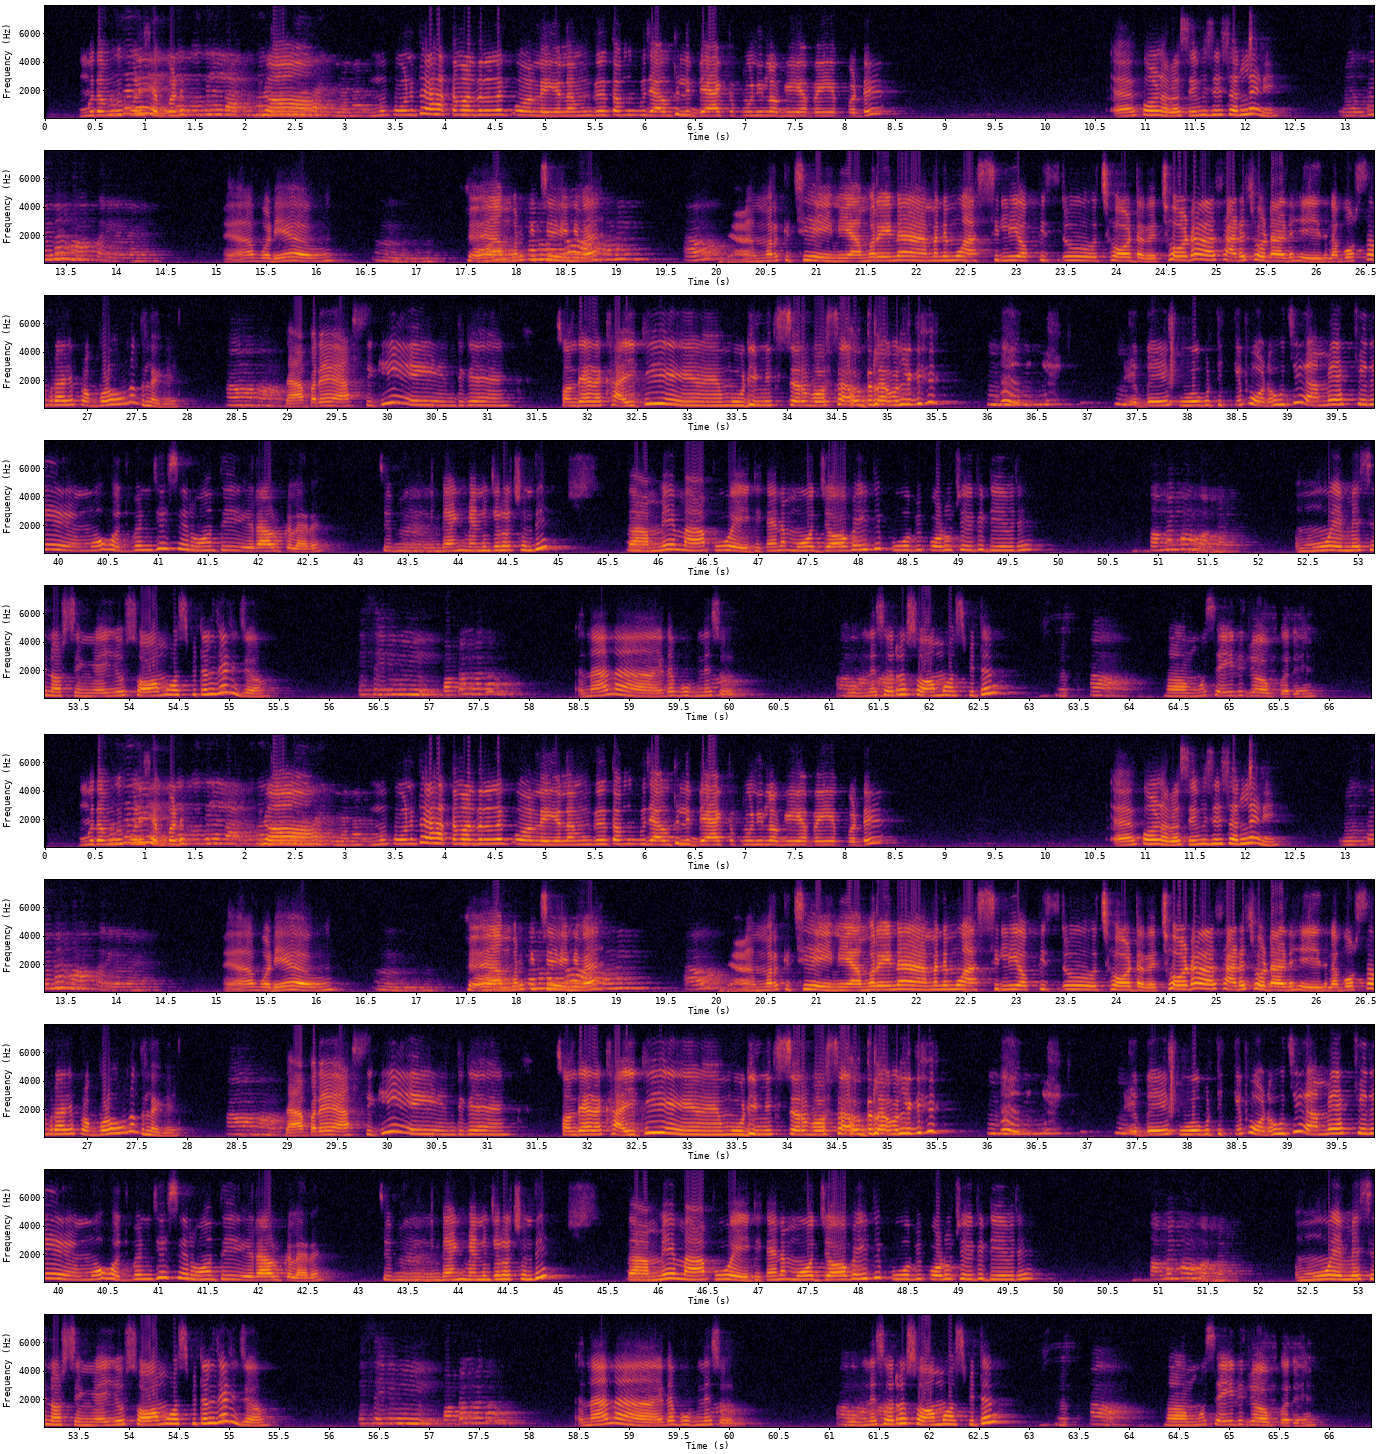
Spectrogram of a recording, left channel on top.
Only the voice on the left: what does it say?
ସେ
ଏବେ ତ କହୁଥିଲେ ଲାଗୁନଥିଲା
କେମିତି ଲାଗିଗଲା।
ରୋଷେଇ ନା ହଁ ସଗଲାଣି।
ହୁଁ। କଣ
ଏଇ ଚିକେନ
ଭାତ
ଆଉ
କଣ ଏଇ ଆଉ
ହଁ ହଁ।
ହୁଁ ହୁଁ ହୁଁ।
ହୁଁ
ହୁଁ
ହୁଁ
ତମେ କଣ କରଛ?
ସେଇଠି କଟକରେ ତ
ହଁ ଓହୋ
ହଁ
ହଁ।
